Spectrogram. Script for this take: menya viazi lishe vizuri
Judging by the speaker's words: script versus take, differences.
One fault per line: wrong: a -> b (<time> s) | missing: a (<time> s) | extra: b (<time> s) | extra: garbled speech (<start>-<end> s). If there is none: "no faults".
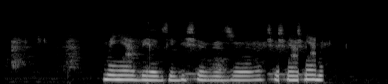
extra: garbled speech (2.7-3.2 s)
